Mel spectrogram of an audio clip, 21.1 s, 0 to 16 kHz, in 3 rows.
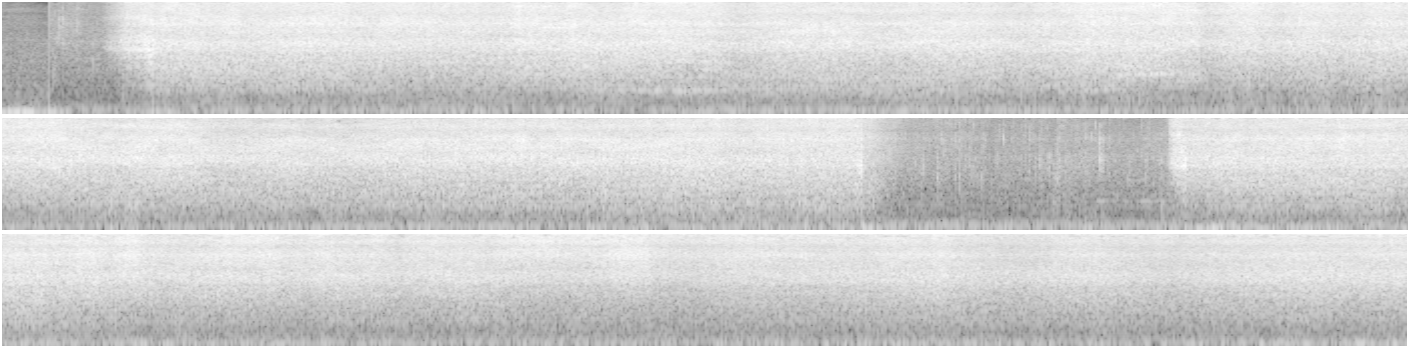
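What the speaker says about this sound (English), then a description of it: "We're gonna wet them up with a little H2O, get those nice and wet" Water jets hiss from a pressure sprayer wetting down bushes during a house wash. The spray is loud and continuous and cuts out briefly about halfway through before resuming, with no talking.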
